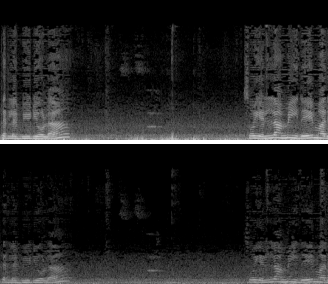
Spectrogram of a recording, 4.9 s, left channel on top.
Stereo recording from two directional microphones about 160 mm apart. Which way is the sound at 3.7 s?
40° left (ahead or behind).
